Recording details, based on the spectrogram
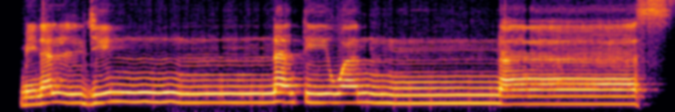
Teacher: ketika mengucapkan nun atau mim yang bertasydid memanjangkan gunnah pada keduanya. Ya, memanjangkan gunnah pada keduanya.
